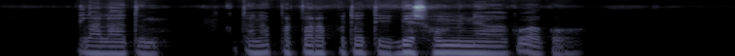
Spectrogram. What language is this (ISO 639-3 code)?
hao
